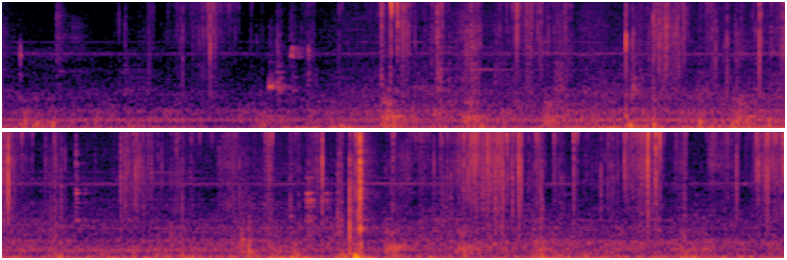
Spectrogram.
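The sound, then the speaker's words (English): Crusty cooked bread, just put onto a cooling rack, crackles and crunches in a steady stream of dry, crinkly snaps for several seconds, with one sharp, louder crack partway through and no talking. “It was a lovely crunchy bread sound, and that's the sound that the French listen out for, apparently, to check that their bread is up to scratch.”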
